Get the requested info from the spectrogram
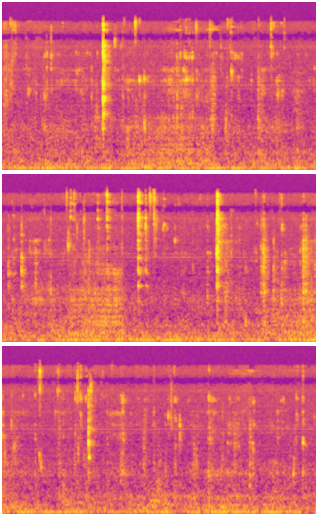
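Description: Faint close-up chewing of a mouthful of soft stewed beef and potato, with scattered small clicks.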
